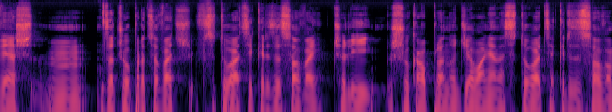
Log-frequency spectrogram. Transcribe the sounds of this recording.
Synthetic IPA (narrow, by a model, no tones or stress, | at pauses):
vʲjɛʂ̩ | zat͡ʂɔwpɾat̪sɔvat͡ɕfsɘt̪uat̪sʲikɾɘzɘsɔvɛjt͡ʂɘlʲiʂukawplanud͡ʑawaɲanasɘ̥t̪uat̪sʲjɛkɾɘzɘsɔvɔ̃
